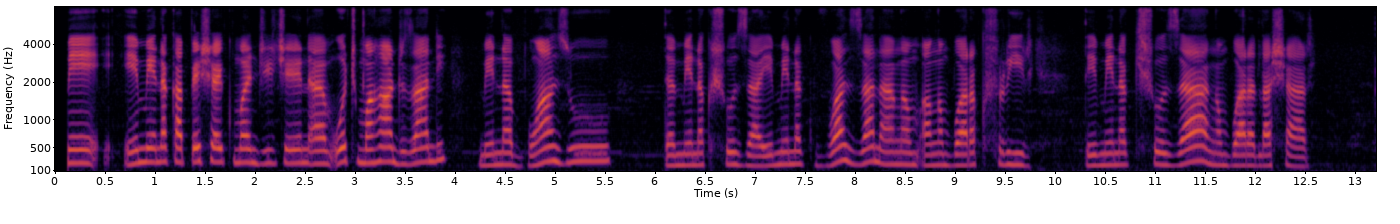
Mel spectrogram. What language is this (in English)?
Tesaka Malagasy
